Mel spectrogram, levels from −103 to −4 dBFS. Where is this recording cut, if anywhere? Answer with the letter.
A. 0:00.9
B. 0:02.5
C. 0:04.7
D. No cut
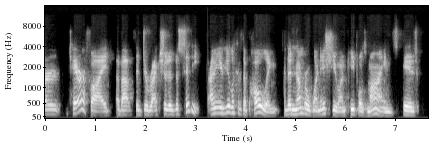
D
